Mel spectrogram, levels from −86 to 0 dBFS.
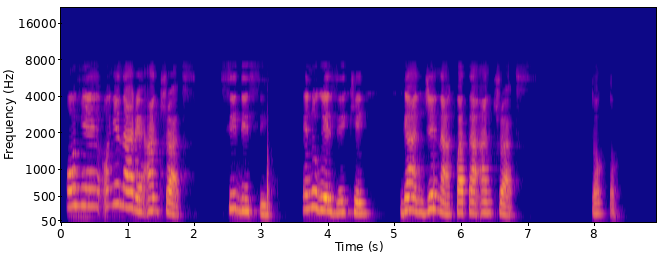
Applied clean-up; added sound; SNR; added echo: neural mask model DeepFilterNet 3.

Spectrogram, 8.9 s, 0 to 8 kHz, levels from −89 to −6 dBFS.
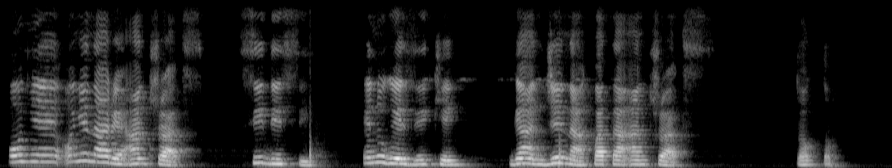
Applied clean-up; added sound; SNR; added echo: neural separator model SepFormer DNS4.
